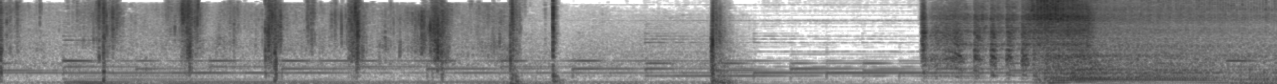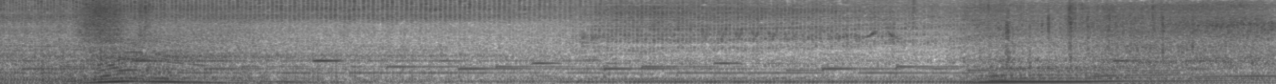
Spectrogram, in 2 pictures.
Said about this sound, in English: So you guys hop in the car, you start heading back over to Pizza Dragons.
